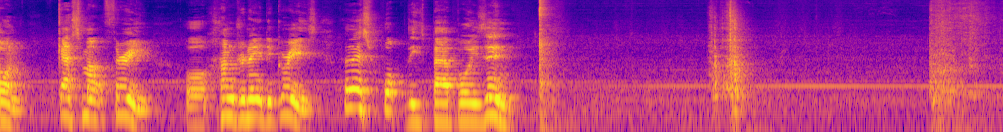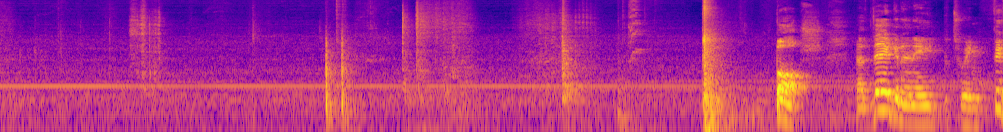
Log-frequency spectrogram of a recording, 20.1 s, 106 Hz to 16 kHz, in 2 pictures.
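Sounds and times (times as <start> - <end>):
faint steady hum: 0.0 - 20.0
metal tray scraping: 9.3 - 10.2, 14.1 - 16.0.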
